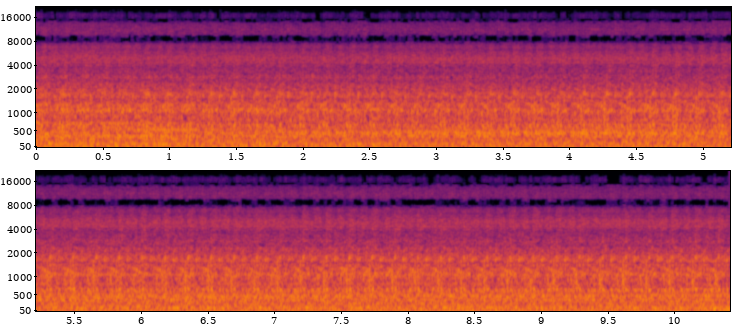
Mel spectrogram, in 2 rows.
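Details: Ford Super Duty 7.3L diesel, first start after rebuilding the oil cooler and refilling oil and coolant: the engine settles into a steady, even idle rumble with no obvious knock or miss.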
